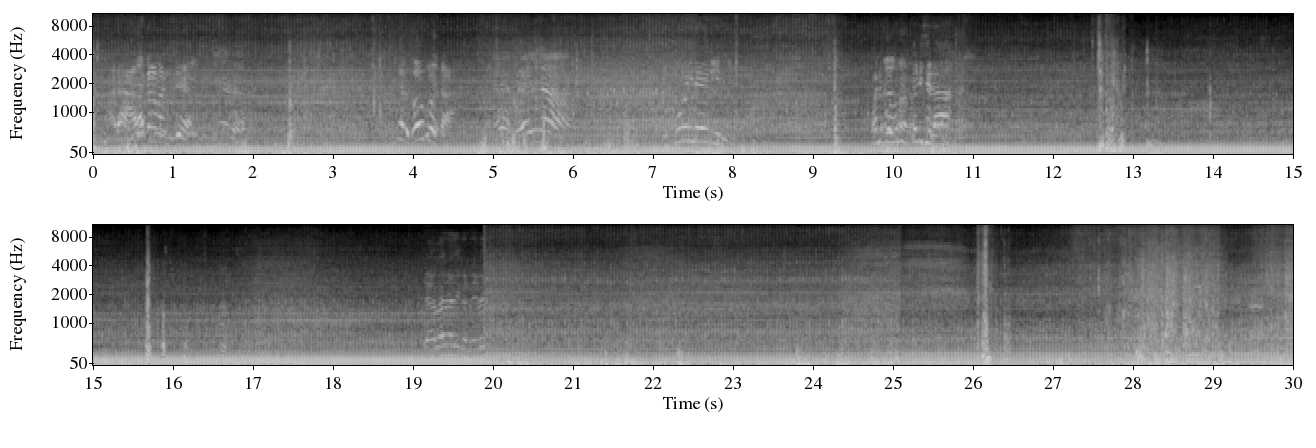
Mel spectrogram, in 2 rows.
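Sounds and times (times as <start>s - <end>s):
voices calling out: 0.0s - 11.2s
boat engine humming: 0.0s - 30.0s
sharp knocks: 26.0s - 26.6s.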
